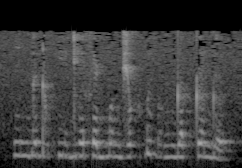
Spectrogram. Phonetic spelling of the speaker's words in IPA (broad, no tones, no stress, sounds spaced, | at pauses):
i ŋ ɡ ɨ ɖ o̤ k j ɛ̤ ɡ j e s e ɖ m u n d͡ʒ o k ɓ ɨ ɠ ɔ̤ ɡ n d ɐ k t̪ e n d ɘ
